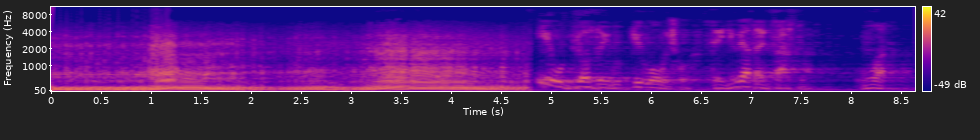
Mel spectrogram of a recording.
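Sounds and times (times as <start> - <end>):
motorcycle engine revving: 0.0 - 4.8
speech: 5.9 - 8.5.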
